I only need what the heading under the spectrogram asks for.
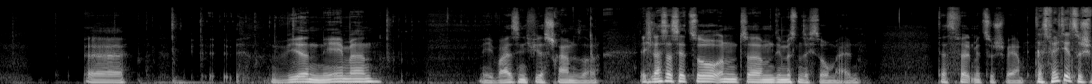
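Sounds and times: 
computer keyboard keys clicking as a comment is typed: 0.0 - 4.5
speech: 0.9 - 1.4, 2.7 - 3.9, 4.8 - 8.8, 9.4 - 10.9.

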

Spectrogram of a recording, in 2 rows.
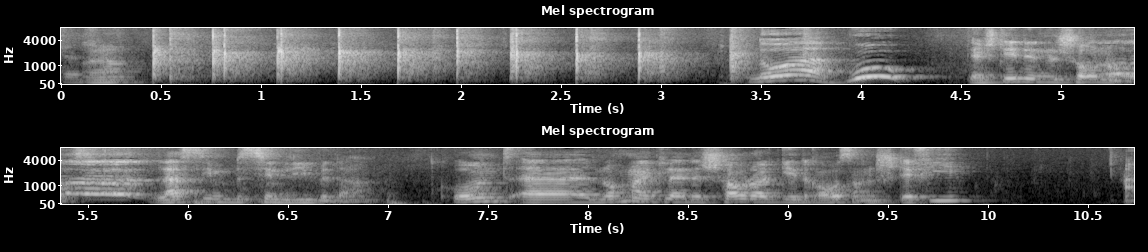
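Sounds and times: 
speech: 0.0 - 0.5, 3.4 - 10.0
clapping: 0.4 - 3.9.

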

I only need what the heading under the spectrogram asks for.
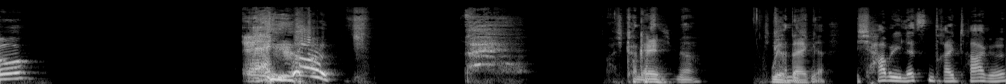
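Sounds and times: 
speech: 2.4 - 3.7, 6.2 - 10.0
sneeze: 2.4 - 3.8.

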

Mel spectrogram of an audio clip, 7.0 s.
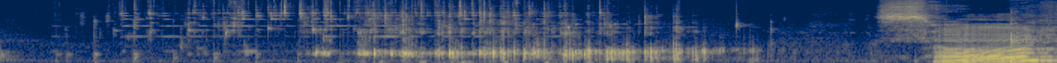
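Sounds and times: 
beer being poured into a glass: 0.6 - 5.2
speech: 6.2 - 6.7.

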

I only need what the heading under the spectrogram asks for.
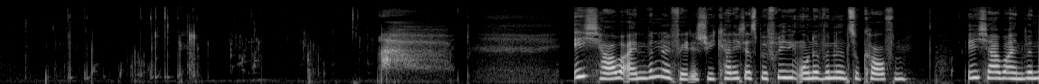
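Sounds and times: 
swallowing: 0.0 - 4.0
person sipping a drink: 0.0 - 4.8
speech: 5.8 - 10.3.

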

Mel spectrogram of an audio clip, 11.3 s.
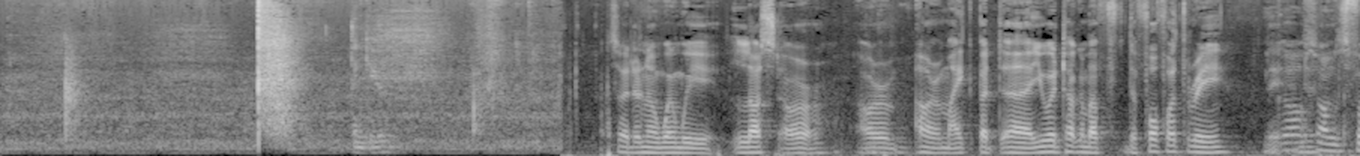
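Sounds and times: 
single sharp hand clap: 2.1 - 2.6
speech: 3.0 - 4.0, 5.1 - 11.3.

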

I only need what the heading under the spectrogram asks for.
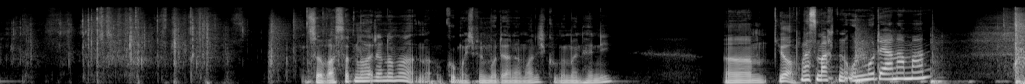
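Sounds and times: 
leafing through paper calendar pages: 0.0 - 3.6
speech: 3.1 - 6.3, 7.2 - 10.1.

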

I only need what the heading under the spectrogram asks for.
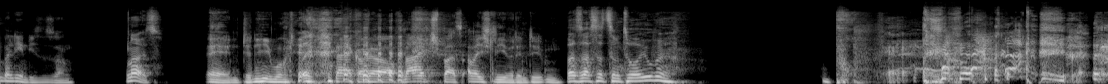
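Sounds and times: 
speech: 0.0 - 7.0, 8.2 - 11.0
laughter: 2.8 - 4.7, 9.0 - 11.0
person in a choking coughing fit: 8.6 - 11.0.

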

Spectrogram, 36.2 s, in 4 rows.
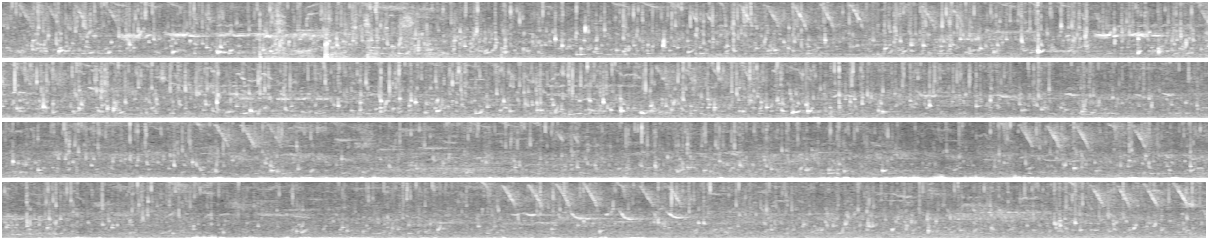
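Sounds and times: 
flowing brook water: 0.0 - 36.1.

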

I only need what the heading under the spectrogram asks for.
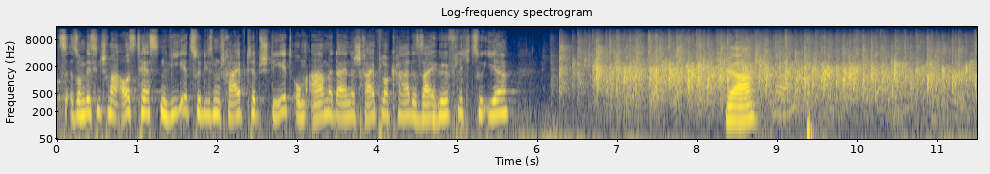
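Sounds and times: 
speech: 0.1 - 6.4, 8.4 - 8.9
polite audience applause: 6.2 - 11.5.

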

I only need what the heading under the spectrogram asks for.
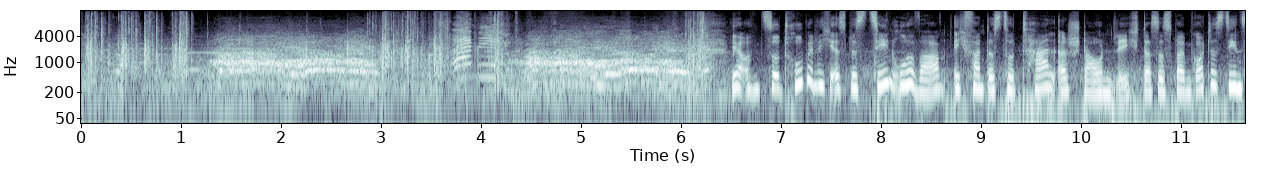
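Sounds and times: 
crowd chanting for the pope: 0.0 - 6.4
speech: 6.5 - 11.6.

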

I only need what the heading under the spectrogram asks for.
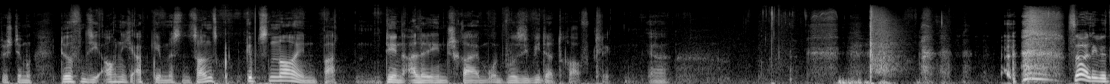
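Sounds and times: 
speech: 0.0 - 6.8, 8.4 - 8.9, 10.3 - 11.0
person clapping hands: 8.6 - 9.2.

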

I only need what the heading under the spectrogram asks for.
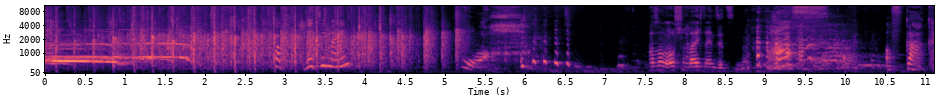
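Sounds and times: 
small group applauding: 0.0 - 5.4
speech: 3.3 - 4.0, 5.2 - 6.3, 7.6 - 11.0
laughter: 8.8 - 10.5.

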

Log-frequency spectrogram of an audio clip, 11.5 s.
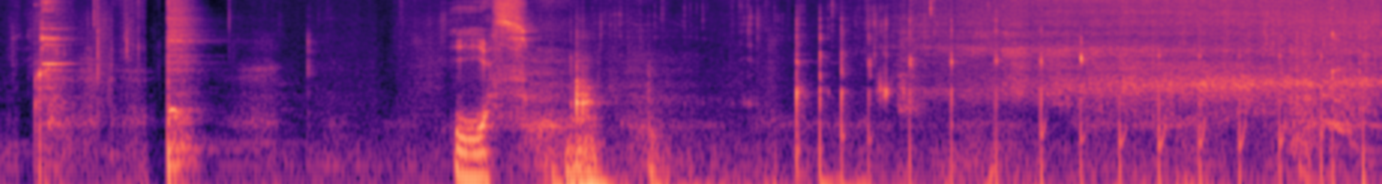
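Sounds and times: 
speech: 3.8 - 5.0
sparkling wine bottle being opened: 6.6 - 11.5.

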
